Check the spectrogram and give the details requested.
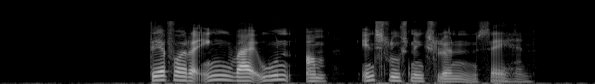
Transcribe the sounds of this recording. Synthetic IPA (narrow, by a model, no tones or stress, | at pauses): d̥æɐ̰fɒ̽æɐɾɑ̈ʔe̝ŋn̩ʋɑ̈ɪ̰uːðˠn̩ɒ̽m | ʔe̝nslusne̝ŋslœnn̩sɛ̰ːɦæn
